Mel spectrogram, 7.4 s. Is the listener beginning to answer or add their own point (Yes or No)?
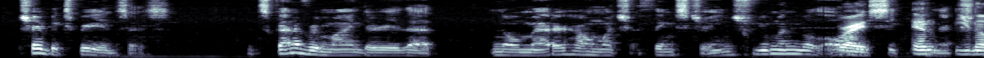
Yes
